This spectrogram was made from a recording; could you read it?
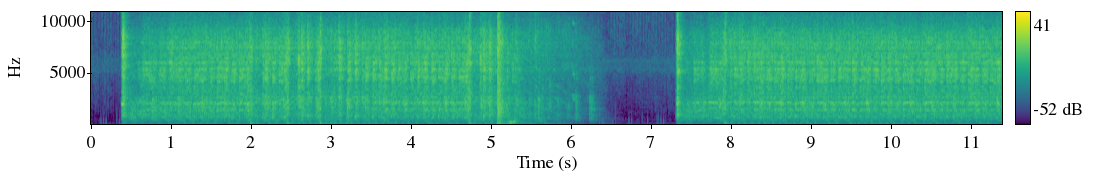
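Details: Kohler Command engine in a Cub Cadet garden pulling tractor after new fuel lines: fires and runs at a steady beat, cuts out briefly, then catches again and settles into an even idle.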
